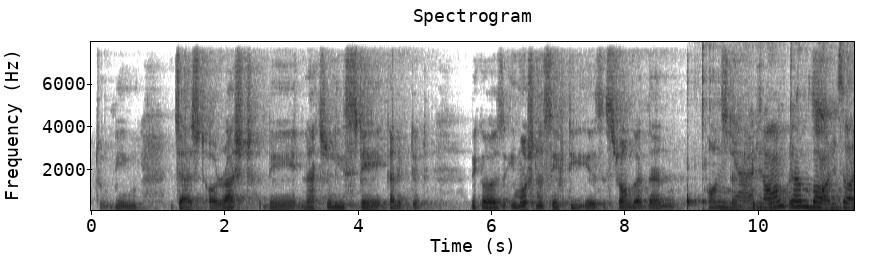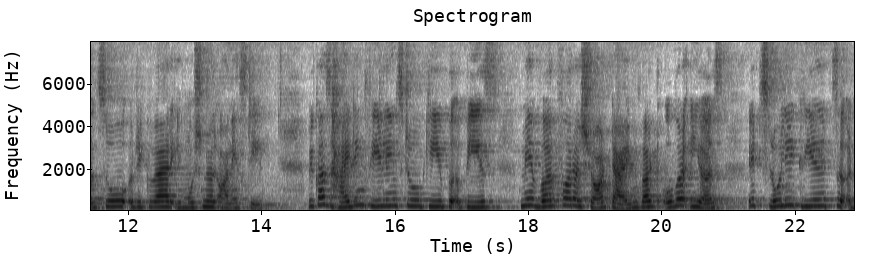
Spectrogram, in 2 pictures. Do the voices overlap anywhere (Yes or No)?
Yes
